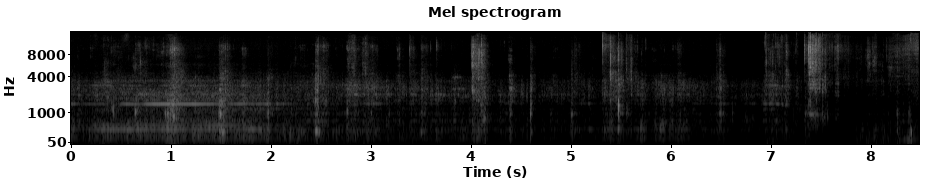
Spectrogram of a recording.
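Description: Close-up crunching and chewing of tortilla-chip nachos: scattered short, crisp crunches. A steady hum from a neighbour's lawn mower is heard in the first couple of seconds, then fades.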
